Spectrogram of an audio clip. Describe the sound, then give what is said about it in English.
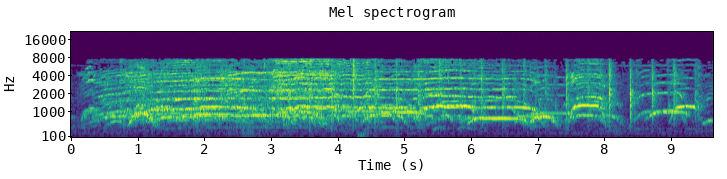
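A large audience at a church service claps, cheers and shouts loudly and continuously after an announcement about resources for a new venue, many overlapping voices raised in excitement, with a brief dip near the end before the roar swells again. “I know the reason why you clap, but you didn't hear my full statement.”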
